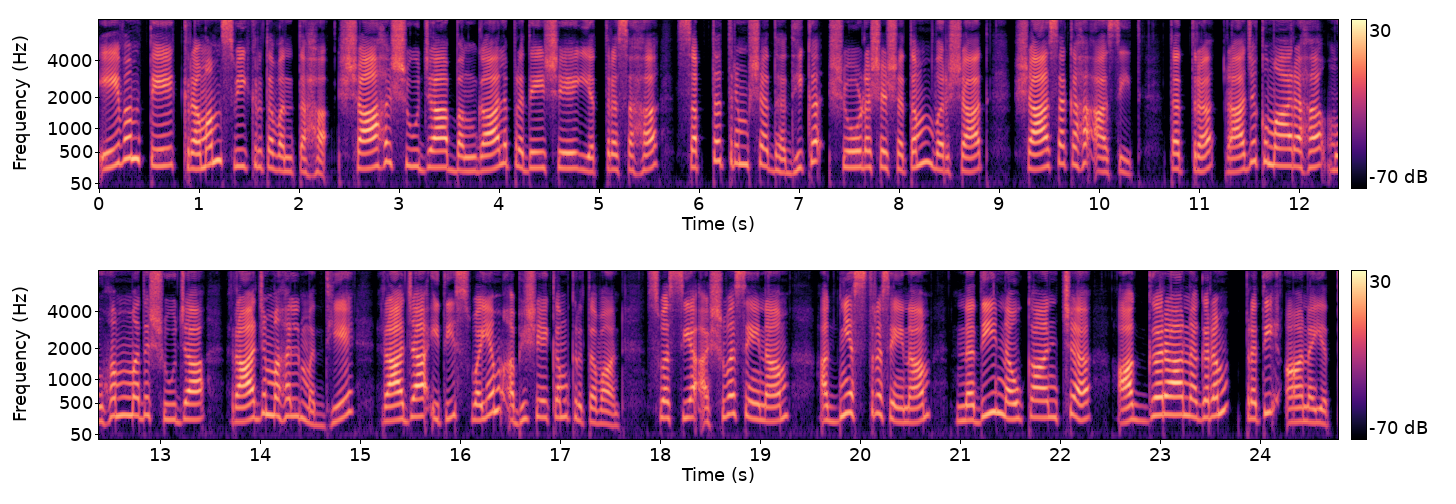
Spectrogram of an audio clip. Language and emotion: Sanskrit, neutral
